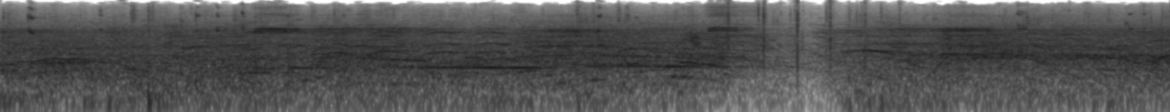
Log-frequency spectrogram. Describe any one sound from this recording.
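A volleyball is struck with a hollow thump.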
